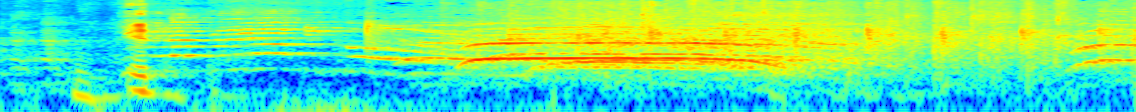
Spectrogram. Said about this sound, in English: Oh, look at this. Wow, it's an Omnicord. Oh, wow. Applause for the Suzuki Omnicord.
